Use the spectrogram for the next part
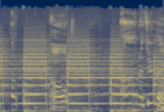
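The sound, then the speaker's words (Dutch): A loud, blaring horn alarm sounds in three sustained harsh blasts separated by short gaps, with brief voice-like warbles in between. “Mama appelsap-alarm.”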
